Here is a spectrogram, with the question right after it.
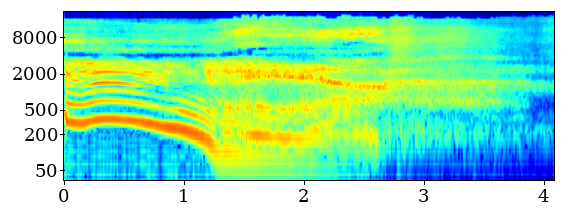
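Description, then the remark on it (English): A long, loud human yawn: a voiced tone that slides steadily down in pitch, then trails off into a breathy exhale over about four seconds, with no talking. “That was a satisfying yawn.”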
